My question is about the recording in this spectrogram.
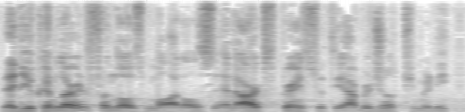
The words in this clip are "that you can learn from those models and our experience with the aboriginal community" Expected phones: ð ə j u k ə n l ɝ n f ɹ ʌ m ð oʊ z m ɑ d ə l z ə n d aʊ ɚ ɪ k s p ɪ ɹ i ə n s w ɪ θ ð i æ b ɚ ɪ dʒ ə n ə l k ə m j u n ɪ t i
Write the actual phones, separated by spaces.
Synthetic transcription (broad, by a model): ð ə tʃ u k ə n l ɝ n f ɹ ʌ m ð oʊ z m ɑ d l z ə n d aʊ ɚ ɪ k s p ɪ ɹ i ə n s w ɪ ð i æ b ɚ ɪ dʒ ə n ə l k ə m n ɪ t i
